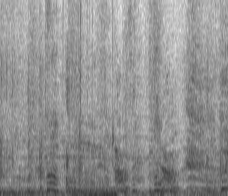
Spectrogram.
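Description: A large dog snarling and barking as it attacks a man, who cries out.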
